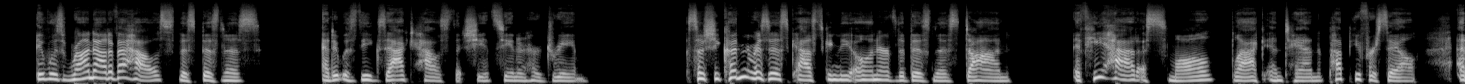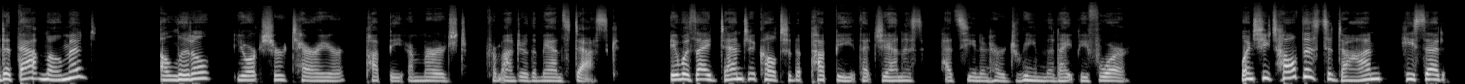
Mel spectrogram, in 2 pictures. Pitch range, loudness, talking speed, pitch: 170-240 Hz, -18 LUFS, 170 wpm, 195 Hz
